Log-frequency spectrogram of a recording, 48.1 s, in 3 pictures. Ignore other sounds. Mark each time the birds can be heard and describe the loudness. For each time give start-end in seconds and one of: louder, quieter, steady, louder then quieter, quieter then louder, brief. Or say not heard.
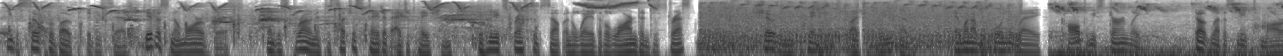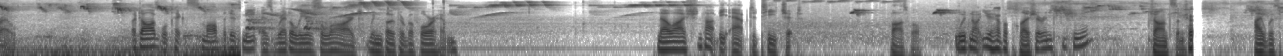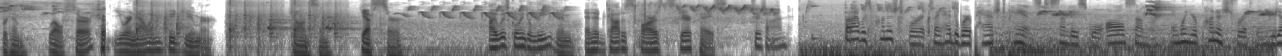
0.0-48.0 quieter.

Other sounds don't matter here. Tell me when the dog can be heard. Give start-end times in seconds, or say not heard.
19.1-20.6, 35.4-36.9.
